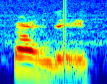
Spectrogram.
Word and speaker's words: 5undy: It's pronounced Fundy, but there's just a 5 instead of an F.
